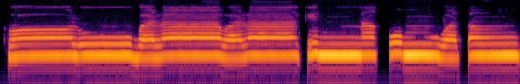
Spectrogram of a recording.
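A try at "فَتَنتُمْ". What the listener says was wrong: Fatang bukan watang. Fatang itu fa.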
